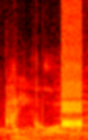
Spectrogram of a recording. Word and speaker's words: Igor: No, se pronuncia Igor.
